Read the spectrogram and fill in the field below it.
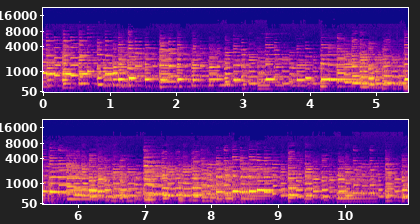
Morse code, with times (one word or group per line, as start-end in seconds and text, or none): none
